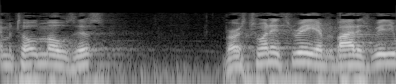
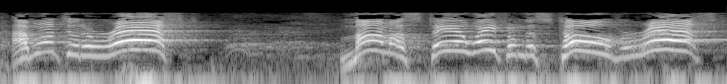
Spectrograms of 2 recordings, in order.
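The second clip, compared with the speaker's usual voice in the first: high, loud, urgent preaching; fiery preaching; 14 semitones higher, 16 dB louder than usual. Acted. Preacher urging the congregation to rest. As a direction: preach rest over them like a command.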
